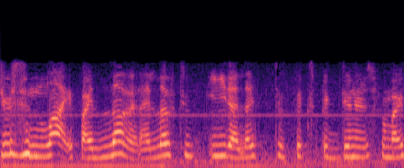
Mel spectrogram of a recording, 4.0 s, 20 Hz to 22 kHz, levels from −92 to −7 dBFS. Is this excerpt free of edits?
no; 1 cut; at 3.1 s

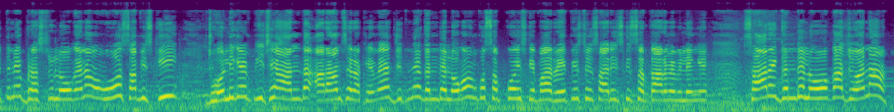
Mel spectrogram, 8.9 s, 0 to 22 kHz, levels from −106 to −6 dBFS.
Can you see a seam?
no; 0 cuts

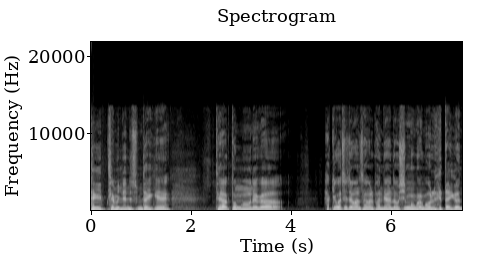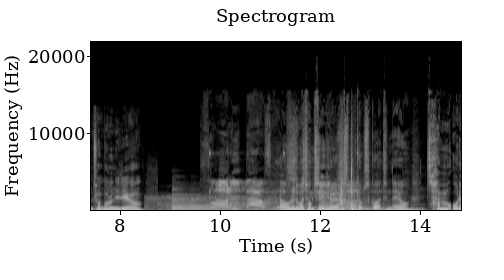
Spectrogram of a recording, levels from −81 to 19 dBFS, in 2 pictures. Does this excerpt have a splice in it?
yes; 1 cut; at 8.4 s

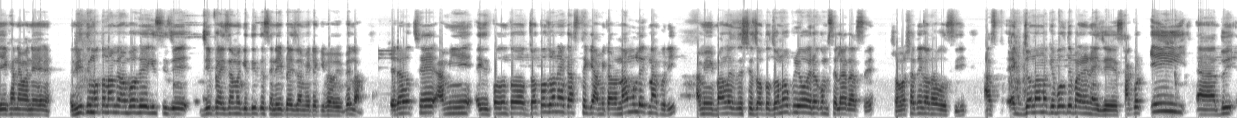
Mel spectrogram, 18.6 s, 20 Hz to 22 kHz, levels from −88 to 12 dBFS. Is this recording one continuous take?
no; 1 cut; at 5.6 s

